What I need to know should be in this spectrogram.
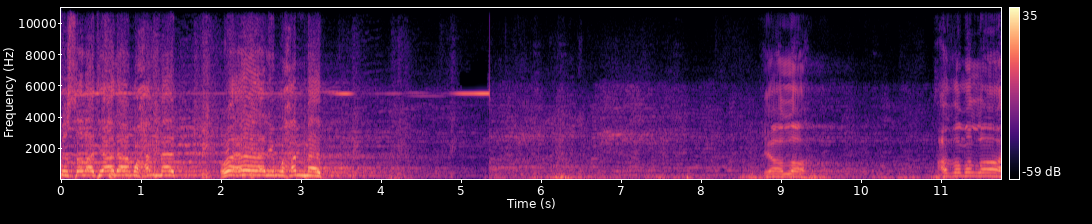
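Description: A man chants loudly through a loudspeaker.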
